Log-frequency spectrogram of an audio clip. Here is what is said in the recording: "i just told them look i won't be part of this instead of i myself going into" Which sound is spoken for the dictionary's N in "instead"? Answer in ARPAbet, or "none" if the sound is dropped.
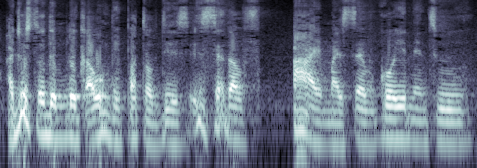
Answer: N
